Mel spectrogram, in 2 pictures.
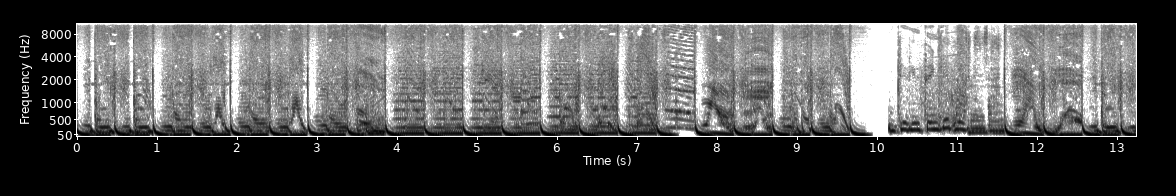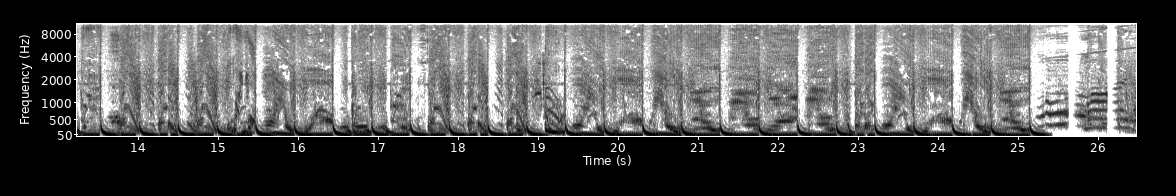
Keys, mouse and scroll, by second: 7.3-14.2 middle drag, 16.5-19.3 middle drag, 21.5 a, 21.8 a, 23.8 k.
